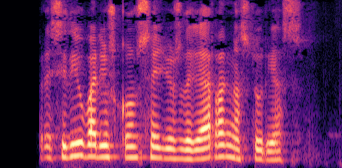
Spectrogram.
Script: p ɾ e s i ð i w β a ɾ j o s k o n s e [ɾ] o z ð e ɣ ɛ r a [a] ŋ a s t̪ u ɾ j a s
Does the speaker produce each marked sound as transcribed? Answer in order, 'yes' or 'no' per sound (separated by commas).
no, no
